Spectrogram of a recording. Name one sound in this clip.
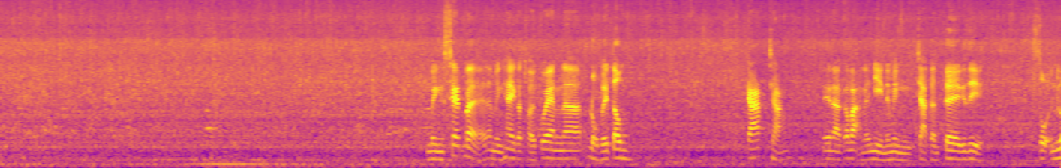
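Water trickles softly from a hose into a tank.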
